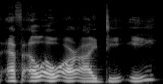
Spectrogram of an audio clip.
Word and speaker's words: Floride: his wife Florida okay that's FL o r i d e so I think I'm pronouncing it correctly anyway um as you might imagine than huh yeah sounds like floride to me sorry anyway worse than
